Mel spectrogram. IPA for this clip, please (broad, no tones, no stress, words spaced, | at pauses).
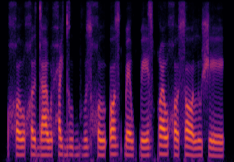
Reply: χowχɯdaw ħidu bʱuzχu ʔɔzk͡pɛwk͡pez qʷewχosɔ luʃe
